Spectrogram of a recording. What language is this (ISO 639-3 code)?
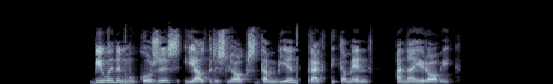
cat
